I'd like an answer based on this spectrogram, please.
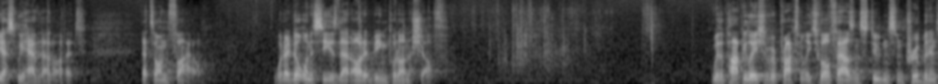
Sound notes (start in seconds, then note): none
